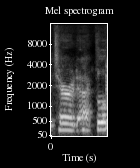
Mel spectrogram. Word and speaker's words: pterodactyl: can't you hear a pterodactyl in the bathroom the p is silent brilliant okay I know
